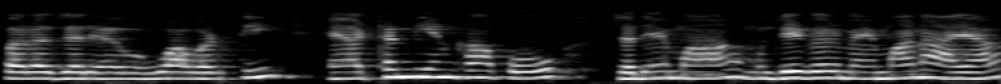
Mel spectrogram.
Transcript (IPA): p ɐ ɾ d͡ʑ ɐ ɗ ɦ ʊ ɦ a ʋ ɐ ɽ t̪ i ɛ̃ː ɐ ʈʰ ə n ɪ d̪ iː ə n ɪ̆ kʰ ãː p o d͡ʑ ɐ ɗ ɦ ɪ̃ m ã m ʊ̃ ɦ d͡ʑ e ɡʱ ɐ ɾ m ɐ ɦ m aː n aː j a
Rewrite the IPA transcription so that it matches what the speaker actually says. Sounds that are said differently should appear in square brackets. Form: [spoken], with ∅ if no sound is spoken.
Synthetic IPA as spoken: p ɐ ɾ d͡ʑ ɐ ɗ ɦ ʊ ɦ a ʋ ɐ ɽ t̪ i ɛ̃ː ɐ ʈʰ ə n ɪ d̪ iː ə n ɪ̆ kʰ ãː p o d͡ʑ ɐ ɗ ɦ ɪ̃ m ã m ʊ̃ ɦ d͡ʑ e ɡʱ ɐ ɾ m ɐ ɦ m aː n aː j a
